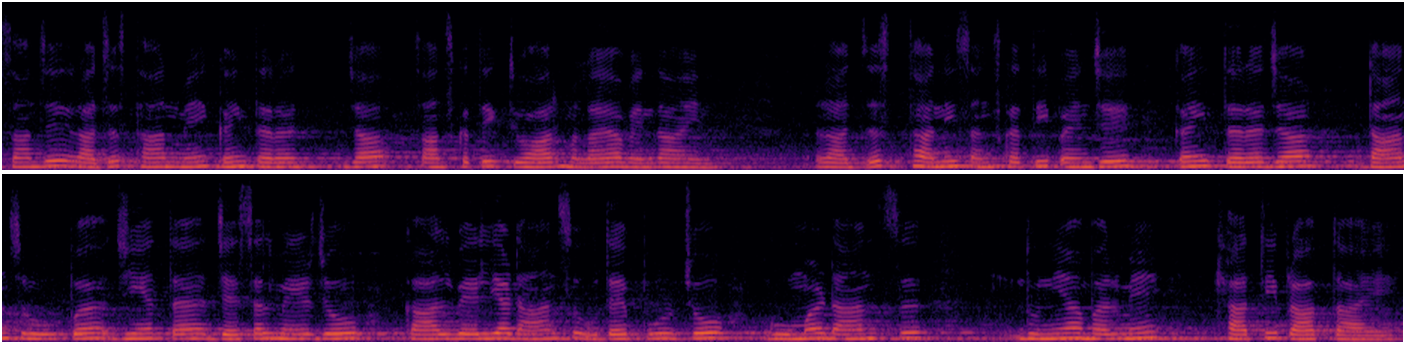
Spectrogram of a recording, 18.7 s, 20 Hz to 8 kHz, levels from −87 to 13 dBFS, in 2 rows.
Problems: constant background noise, echo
